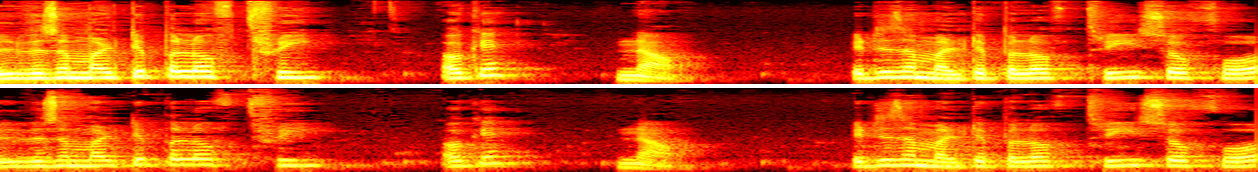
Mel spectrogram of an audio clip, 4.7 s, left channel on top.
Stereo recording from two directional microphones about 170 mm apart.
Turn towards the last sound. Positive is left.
turn(degrees=40)  # may be behind; listen again after turning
